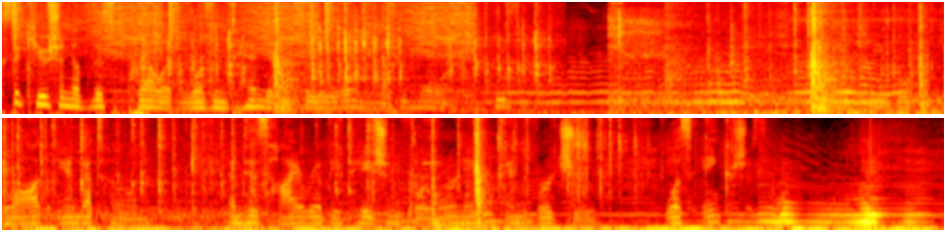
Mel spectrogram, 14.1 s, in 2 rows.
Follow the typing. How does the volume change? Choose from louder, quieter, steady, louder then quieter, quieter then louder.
quieter.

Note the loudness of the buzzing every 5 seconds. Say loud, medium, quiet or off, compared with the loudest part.
quiet, medium, loud.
